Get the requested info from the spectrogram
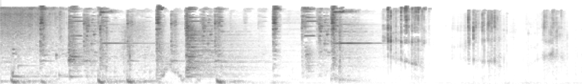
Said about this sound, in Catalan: Patates fregides. Patates rosses. Aquest soroll, el crec-crec, és el paradigma perfecte del cruixent. Una pasta de full cruixent no peta igual. Unes crispetes, tampoc. Aquest és un dels secrets de l'èxit de les patates rosses de bossa.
